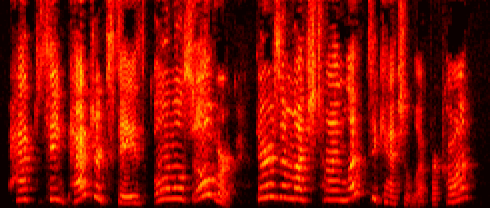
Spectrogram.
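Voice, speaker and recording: Squeaky and extremely high, a woman's put-on character voice moves at a moderate pace. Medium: read story. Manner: easygoing, cool.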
